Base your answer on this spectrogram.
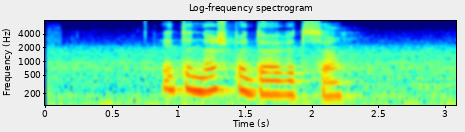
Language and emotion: Russian, neutral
